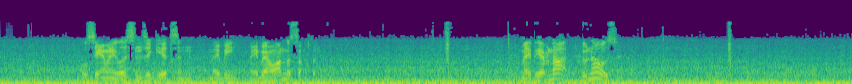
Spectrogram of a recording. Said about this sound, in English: Um, but here I am, man, driving home in this jeep. So if you hear some rumbling in the background or some noise, it's literally the road.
